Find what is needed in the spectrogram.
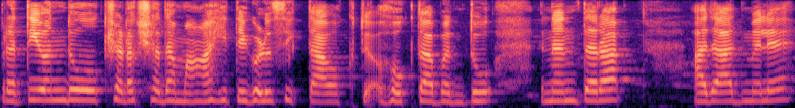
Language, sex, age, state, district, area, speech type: Kannada, female, 18-30, Karnataka, Tumkur, urban, spontaneous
